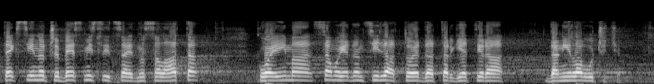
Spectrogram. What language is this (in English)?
Serbian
